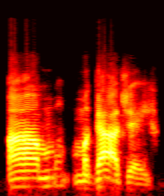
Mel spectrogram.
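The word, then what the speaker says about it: Kiran Amegadjie: other day Kieran and it's pronounced I'm magaj like I'm a God Jay okay he's a good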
